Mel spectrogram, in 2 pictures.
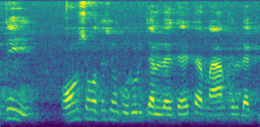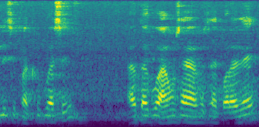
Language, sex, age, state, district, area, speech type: Odia, male, 60+, Odisha, Jagatsinghpur, rural, spontaneous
